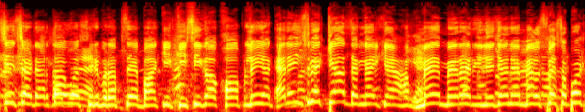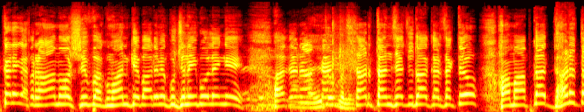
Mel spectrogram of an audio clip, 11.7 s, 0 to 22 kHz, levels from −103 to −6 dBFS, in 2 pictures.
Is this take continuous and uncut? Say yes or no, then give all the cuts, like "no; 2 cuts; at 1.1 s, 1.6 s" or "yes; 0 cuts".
no; 2 cuts; at 2.7 s, 6.1 s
